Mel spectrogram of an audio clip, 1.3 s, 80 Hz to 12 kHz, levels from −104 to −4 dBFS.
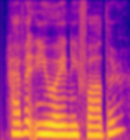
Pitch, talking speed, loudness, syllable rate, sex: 235 Hz, 185 wpm, -14 LUFS, 6.7 syllables/s, female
